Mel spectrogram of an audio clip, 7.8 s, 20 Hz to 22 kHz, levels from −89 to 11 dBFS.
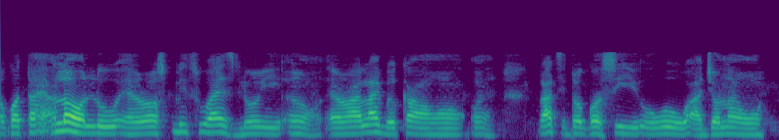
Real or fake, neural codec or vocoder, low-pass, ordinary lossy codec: fake; codec, 24 kHz, 0.9 kbps, WavTokenizer, medium speech release version 2; 5.4 kHz; none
